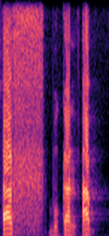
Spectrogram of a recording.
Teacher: jangan ditutup, tapi af mengalir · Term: hamas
